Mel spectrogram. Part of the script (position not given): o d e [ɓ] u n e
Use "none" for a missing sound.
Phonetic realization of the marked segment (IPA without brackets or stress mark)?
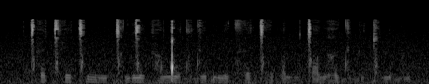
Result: ɓ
